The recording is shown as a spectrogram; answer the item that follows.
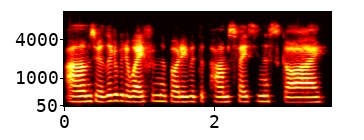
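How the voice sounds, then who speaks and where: A woman yoga teacher guiding meditation and breathing in a measured, soothing way, leaving long pauses between phrases. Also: fairly low pitch, flat delivery, fairly bright tone, clean tone. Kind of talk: guided yoga and meditation instruction. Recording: dull, slightly lo-fi sound.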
